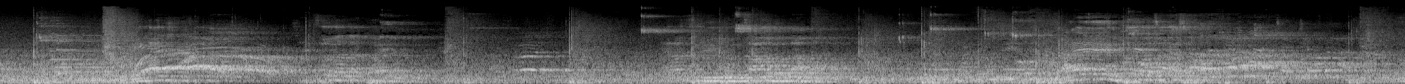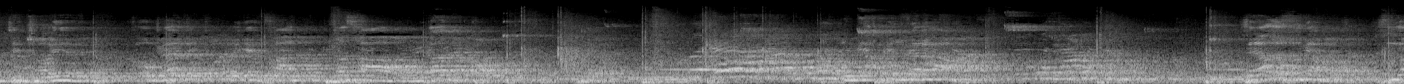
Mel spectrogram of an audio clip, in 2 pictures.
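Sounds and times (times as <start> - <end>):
basketballs bouncing on hardwood floor: 5.7 - 6.0, 8.5 - 11.5, 18.2 - 23.1, 26.1 - 26.4, 27.8 - 28.0
voices talking and calling: 18.2 - 28.0.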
